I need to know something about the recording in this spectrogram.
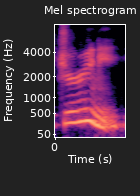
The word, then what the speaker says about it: Gereny: My last name is Gereny, which is Greek.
